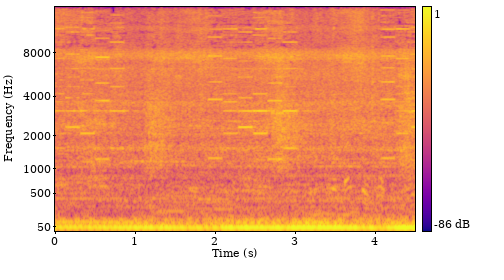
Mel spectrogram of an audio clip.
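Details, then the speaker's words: Porsche air suspension low, compressor blowing fuses: with engine running, repeated short high beeps as a power probe supply set to trip at 40 amps cuts out on compressor overcurrent. "So just to confirm the fault, we can hear that beeping when it trips."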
